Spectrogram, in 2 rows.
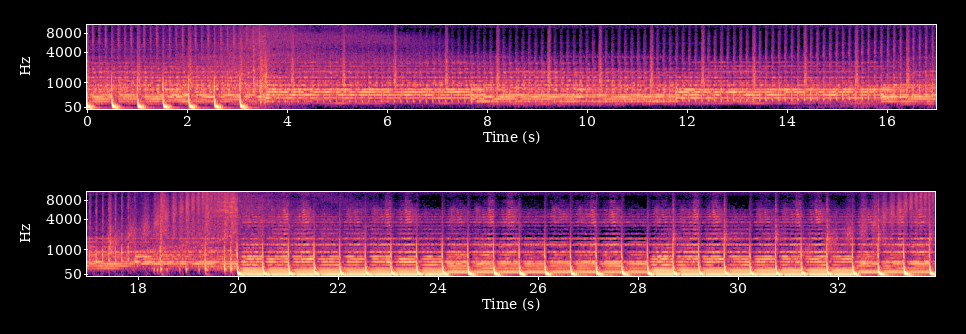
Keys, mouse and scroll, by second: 9.1 click, 12.4 click, 13.3-17.7 ctrl+drag, 17.7-22.3 ctrl+drag, 22.3 F2, 22.9-25.9 drag, 26.0-27.7 ctrl+drag, 27.7 ctrl+space, 28.2-29.0 typing, 28.2 click, 28.9-33.9 shift+drag.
